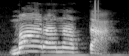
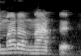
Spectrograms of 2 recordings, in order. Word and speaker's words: maranata: aramaico dialeto de jesus maranata como dizem os católicos com a tônica na última sílaba os protestantes dizem maranata com a tônica na penúltima sílaba mas o significado é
